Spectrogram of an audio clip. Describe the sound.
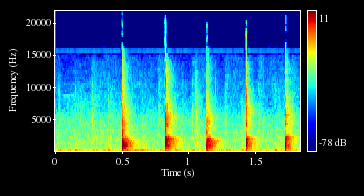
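Five crisp hand claps from a single person, bright and sharp, landing in a steady, evenly spaced rhythm with near silence between them.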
